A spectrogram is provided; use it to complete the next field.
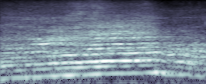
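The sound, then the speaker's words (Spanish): A motorcycle engine revs up with a rising, buzzing whine, swelling loudly as it passes by and then easing off slightly, heard alone without any talking. “Ahí pasó Tatis, que ya no es repartidor, ahora es piloto de pruebas de motocicleta.”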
